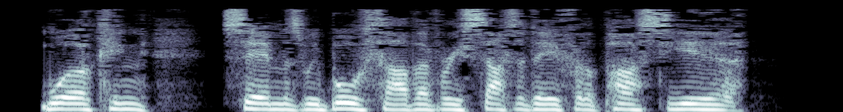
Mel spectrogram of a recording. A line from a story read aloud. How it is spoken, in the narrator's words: Levi grunted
